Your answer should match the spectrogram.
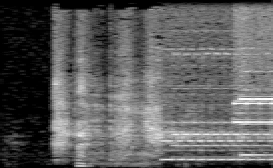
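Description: A telephone rings with a bright, rapidly trilling tone that holds steady, following a brief burst of shuffling noise at the start.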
